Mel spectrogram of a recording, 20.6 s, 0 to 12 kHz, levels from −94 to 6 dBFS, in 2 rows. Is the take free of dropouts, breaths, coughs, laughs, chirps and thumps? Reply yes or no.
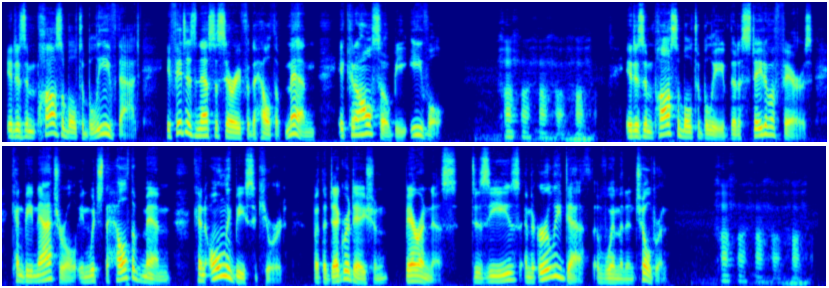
no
